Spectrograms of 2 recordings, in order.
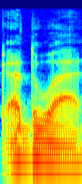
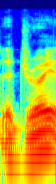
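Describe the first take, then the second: First: It is said with a French-style final 'wa' sound. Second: It is said with an English-style final 'roit' sound. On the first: "It looks more like adouat" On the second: "Is that how you pronounce it?"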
